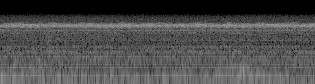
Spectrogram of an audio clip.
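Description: Insects chirring in a steady high-pitched chorus, with a low rumble underneath.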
